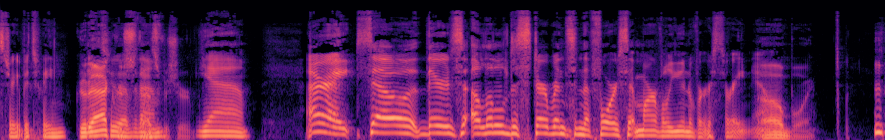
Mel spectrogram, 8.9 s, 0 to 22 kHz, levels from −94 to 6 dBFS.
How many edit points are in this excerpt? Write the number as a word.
zero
